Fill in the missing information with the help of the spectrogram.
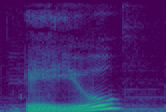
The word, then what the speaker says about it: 예요: The five question words 누구, 뭐, 어디, 언제, and 얼마 are followed by the verb be 예요, which is pronounced 에요 with a rising intonation.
